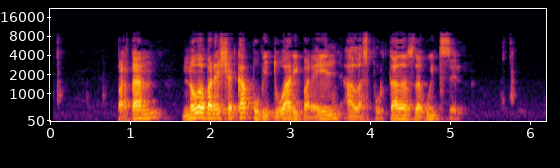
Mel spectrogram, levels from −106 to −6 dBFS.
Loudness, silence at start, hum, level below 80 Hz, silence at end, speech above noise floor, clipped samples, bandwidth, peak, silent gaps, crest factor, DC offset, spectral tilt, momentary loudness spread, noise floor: -21 LUFS; 0.85 s; none; -58 dBFS; 1.1 s; 52 dB; under 0.1%; 9.2 kHz; 0 dBFS; none; 22 dB; under 0.1%; -5 dB/octave; 16 LU; -73 dBFS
